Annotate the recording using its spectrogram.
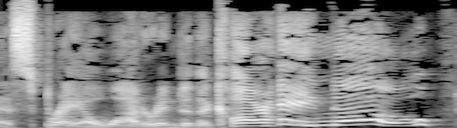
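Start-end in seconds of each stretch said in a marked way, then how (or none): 1.8-3.0 very high, drawn-out wail. A narrator's reading. Wart seeing his parents' car sprayed, wailing. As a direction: wail it out in high-pitched dismay. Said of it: "Wart wailed".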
